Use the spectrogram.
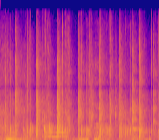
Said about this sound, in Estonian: ei pea tõusma aga võib tõusta, võib selle eest, võib selle pingutuse eest võib aplausi ka teha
